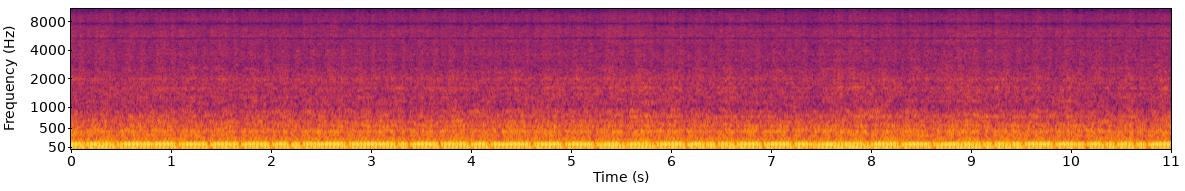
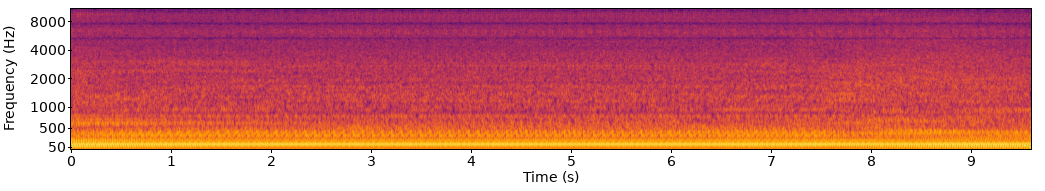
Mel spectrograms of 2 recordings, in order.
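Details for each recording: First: 1.8T engine at its first start after a build, a low, uneven idle with an irregular stumble, almost like a slight misfire, from incorrect ignition timing; it is still burning off leftover oil on the exhaust. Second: 1.8T four-cylinder turbo petrol engine on its first start, idling smoothly with no misfire and a slight noise while oil smoke burns off; an earlier stumble was timing not set right, not a misfire.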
